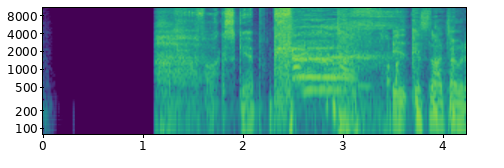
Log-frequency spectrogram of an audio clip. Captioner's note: laughs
